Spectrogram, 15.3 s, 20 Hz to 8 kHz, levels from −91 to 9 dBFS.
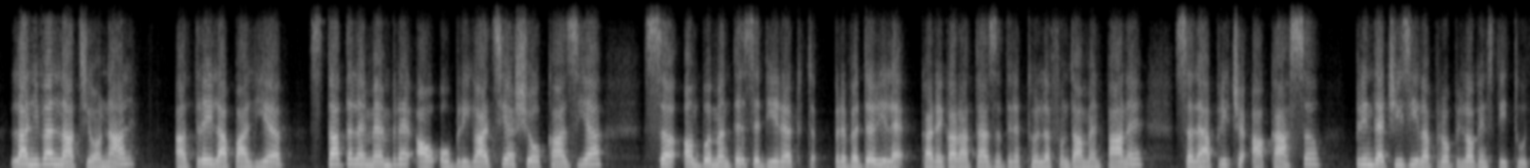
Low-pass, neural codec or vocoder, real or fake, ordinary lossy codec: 7.2 kHz; codec, 16 kHz, 0.2 kbps, FocalCodec; fake; Opus, 32 kbps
